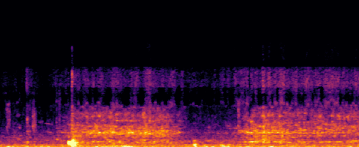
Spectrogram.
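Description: A vehicle drives along a road with a low rumble.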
